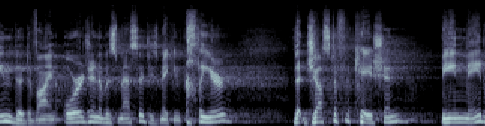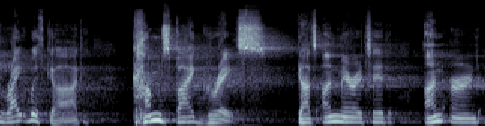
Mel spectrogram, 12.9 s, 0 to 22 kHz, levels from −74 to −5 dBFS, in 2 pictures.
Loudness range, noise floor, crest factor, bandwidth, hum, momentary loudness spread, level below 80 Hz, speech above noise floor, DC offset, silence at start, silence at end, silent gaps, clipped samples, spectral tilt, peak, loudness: 4 LU; -53 dBFS; 20 dB; 19 kHz; none; 12 LU; -68 dBFS; 28 dB; under 0.1%; 0 s; 0 s; none; under 0.1%; -2.5 dB/octave; -6 dBFS; -23 LUFS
